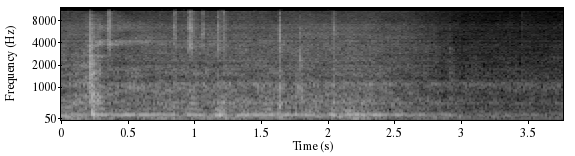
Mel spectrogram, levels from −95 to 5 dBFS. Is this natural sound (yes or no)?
no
